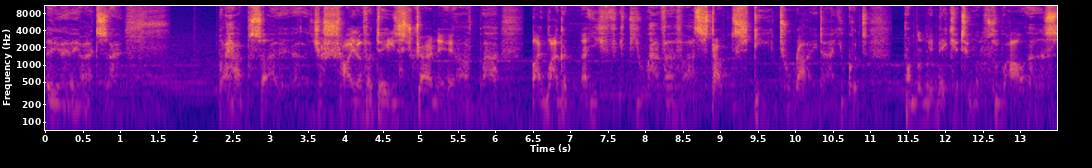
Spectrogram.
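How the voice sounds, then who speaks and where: A man whispers in a put-on character voice at a very slow pace, pausing long and often. Clear music plays in the background. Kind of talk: formal, old-fashioned speech. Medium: actual play. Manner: fretful, polite.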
